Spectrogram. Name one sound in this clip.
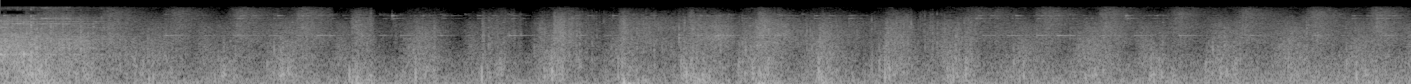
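Quick footsteps run through grass.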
